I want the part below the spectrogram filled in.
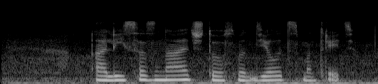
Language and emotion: Russian, neutral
